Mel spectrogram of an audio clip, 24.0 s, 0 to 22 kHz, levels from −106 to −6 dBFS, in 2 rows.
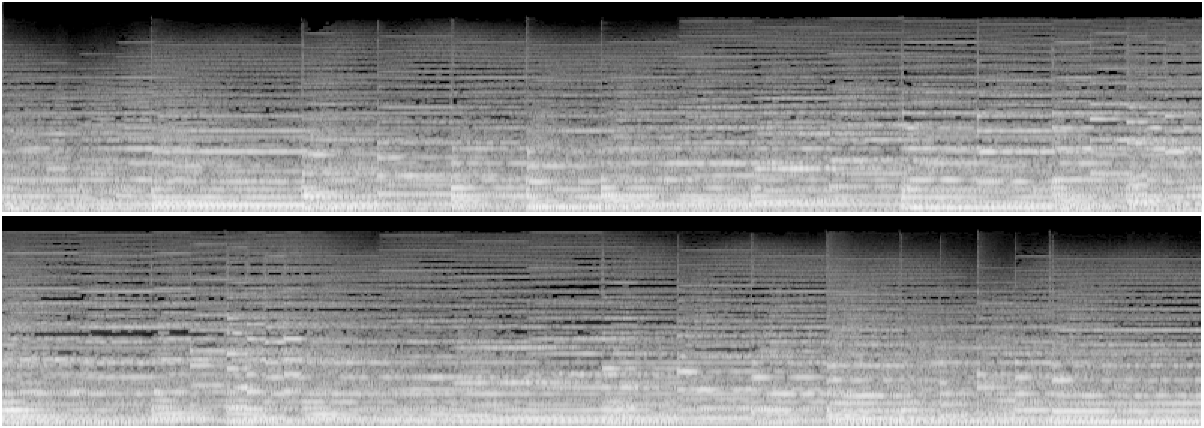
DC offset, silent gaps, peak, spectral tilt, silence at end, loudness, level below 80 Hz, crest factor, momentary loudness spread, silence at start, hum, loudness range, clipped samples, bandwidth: under 0.1%; none; 0 dBFS; -7 dB/octave; 0 s; -17 LUFS; -26 dBFS; 16 dB; 4 LU; 0 s; none; 2 LU; under 0.1%; 13.5 kHz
